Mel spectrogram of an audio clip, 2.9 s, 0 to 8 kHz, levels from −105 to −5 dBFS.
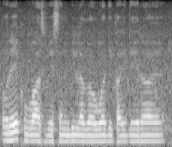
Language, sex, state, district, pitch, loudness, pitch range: Hindi, male, Uttar Pradesh, Saharanpur, 125 Hz, -15 LUFS, 125-130 Hz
